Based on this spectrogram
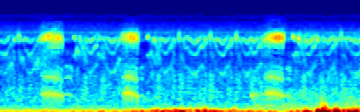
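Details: A male satin bowerbird calls from the bushes at his bower during courtship in eastern Australia: a continuous wavering, churring chatter broken by harsh buzzy bursts every second or two, over a low wind rumble.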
